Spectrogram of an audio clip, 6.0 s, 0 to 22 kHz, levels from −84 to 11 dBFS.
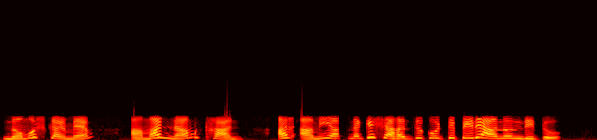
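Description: At 3.36 s, right after "নাম খান আর আমি" and before "আপনাকে সাহায্য করতে পেরে", there's a packet loss with pitch repetition: about 30 ms went missing, likely one dropped packet, and the receiver looped the last pitch cycle over the gap, so you hear a brief, slightly buzzy hold on the G.711 phone line.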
